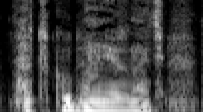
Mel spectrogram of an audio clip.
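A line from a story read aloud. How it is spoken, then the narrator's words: Mumbled. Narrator (Russian): пробормотал Лелле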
